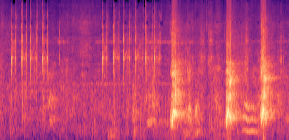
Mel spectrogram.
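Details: Illyrian Shepherd, an ancient livestock guard dog breed from Albanian lands in the Balkans, gives three loud, deep barks spaced about a second apart near the end, after a run of faint, rapid, distant barks.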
